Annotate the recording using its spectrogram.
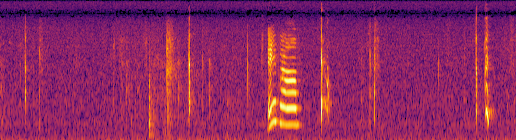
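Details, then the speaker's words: Hiccups in a two-week-old infant: small, sharp hiccups at irregular intervals, with a brief cry-like sound and an adult voice nearby. "do you have the hiccups?"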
